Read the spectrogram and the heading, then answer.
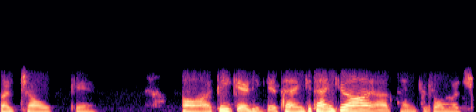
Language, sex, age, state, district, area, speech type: Marathi, female, 30-45, Maharashtra, Mumbai Suburban, urban, conversation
